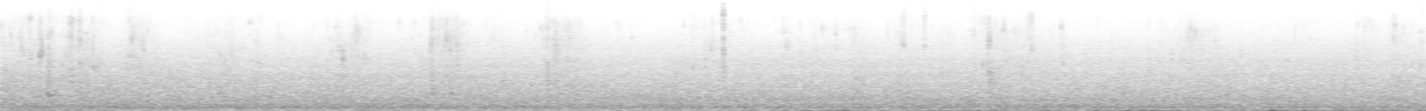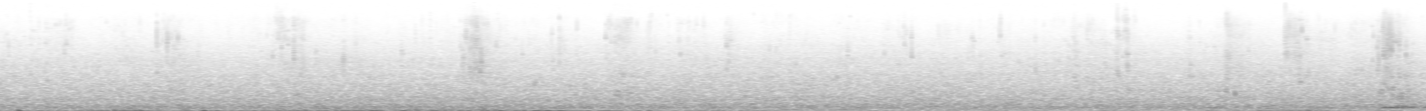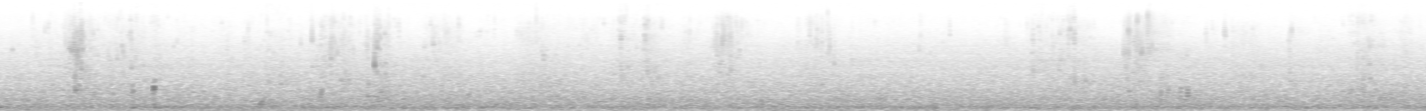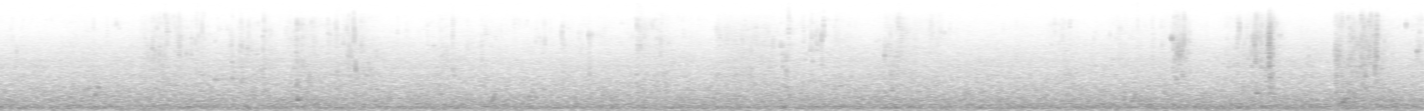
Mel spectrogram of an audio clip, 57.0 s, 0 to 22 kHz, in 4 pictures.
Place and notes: Lithuania, Anyksciai, under the bridge
night sounds of the flooded river after autumn's rain and a dam in the distance..recorded while waiting for Nurse With Wound live...
Anykščiai district municipality, Lithuania, 10 November 2012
